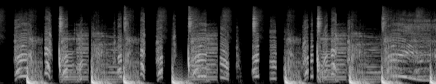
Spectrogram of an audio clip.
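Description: Vinyl record scratched by hand on a turntable over a hip-hop beat: the scratched sound glides up and down in pitch and is chopped into many short, sharp cuts with the mixer's fader.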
